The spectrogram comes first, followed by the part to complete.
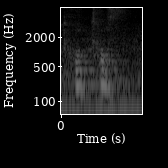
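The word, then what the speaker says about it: tortoise: 그리고 흔치 않게 요 바디 바인딩이 흔히들 이제 토토이즈라고 뭐 얘기하기도 하는 찾아보니까 제대로 된 발음은 토터스 뭐 그런 정도더라고요.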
